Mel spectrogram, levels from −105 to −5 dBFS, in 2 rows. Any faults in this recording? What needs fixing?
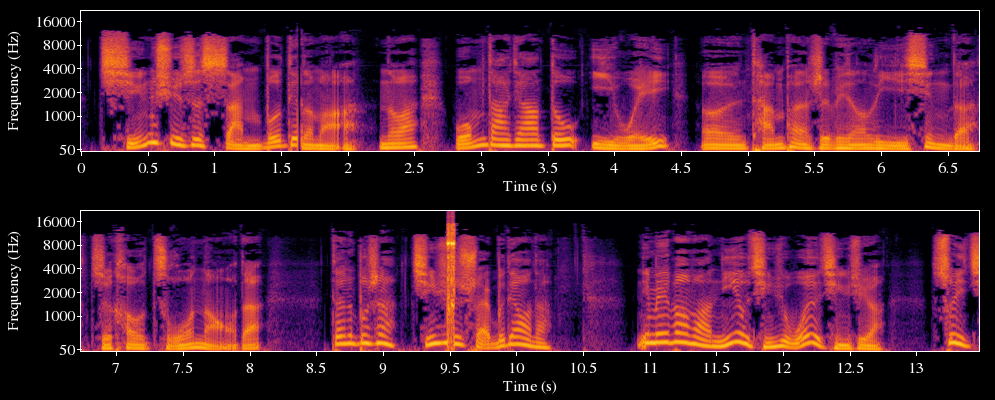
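The speech carries MP3 compression damage from start to finish, most likely from an encode at a low bitrate; the degree of smearing fits roughly 64 kbps. The artefacts are plainly audible. With too few bits, the encoder drops the upper treble above a fixed cutoff and discards quieter spectral detail, so the sound turns watery and swirly, sibilants pick up a metallic chirp, and consonant onsets blur. To prevent this, keep a lossless or high-bitrate master and encode at a higher rate.

There are two short bursts of damaged data in a compressed stream, at 1.61 to 1.67 s and at 9.48 to 9.54 s. Each is a brief squawk or blip. Corrupted bytes in the encoded stream make the decoder misread or reject those frames, lose synchronisation, and jump ahead to the next valid frame header. To prevent it, transfer and store the file with checksums, and re-fetch it from an intact copy before decoding.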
